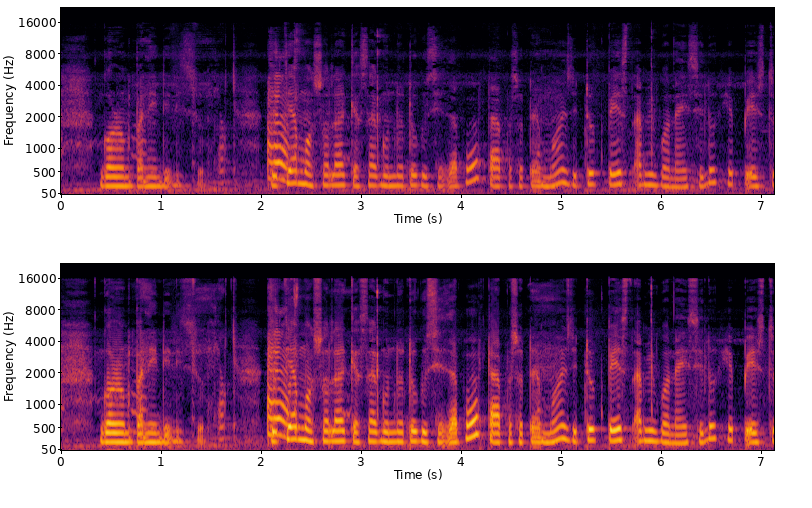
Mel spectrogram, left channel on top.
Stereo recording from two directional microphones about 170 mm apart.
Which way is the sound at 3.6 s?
40° right (ahead or behind).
